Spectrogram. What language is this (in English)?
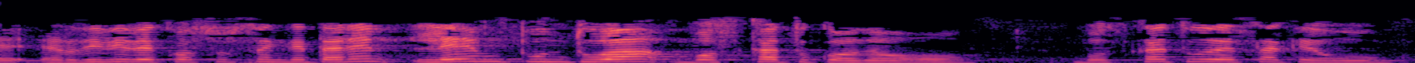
Basque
